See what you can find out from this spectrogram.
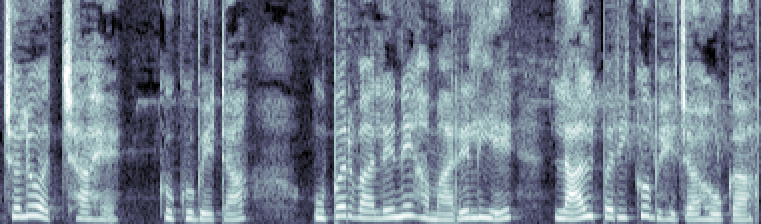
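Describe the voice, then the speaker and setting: A gentle cartoon mama sparrow, played by a woman, with a fairly high, mellow voice. She speaks slowly, tenderly and patiently. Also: dry recording. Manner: tender, coaxing. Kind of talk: children's cartoon voice acting.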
